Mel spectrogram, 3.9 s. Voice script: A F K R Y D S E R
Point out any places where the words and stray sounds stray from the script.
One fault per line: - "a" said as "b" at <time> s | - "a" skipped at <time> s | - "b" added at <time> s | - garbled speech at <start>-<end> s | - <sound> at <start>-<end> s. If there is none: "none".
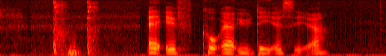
- cough at 0.5-1.0 s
